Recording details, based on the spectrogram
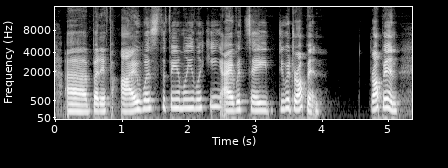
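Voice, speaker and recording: A woman speaks at a moderate pace in a fairly high pitch with ordinary pitch variation, recorded very cleanly against a silent background. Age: 30s. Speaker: senior living community manager. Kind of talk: casual interview. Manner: hesitant with many fillers.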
